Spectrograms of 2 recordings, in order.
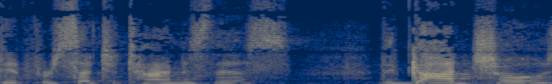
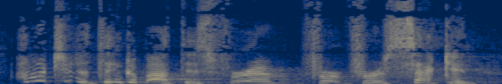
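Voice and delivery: ordinary talk

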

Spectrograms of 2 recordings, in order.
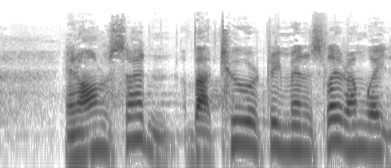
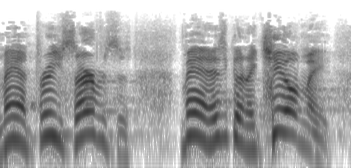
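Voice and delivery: higher, loud exclaiming; retold alarm; 8 semitones higher, 7 dB louder than usual. Preacher recalls thinking about three services, loud mock alarm.

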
